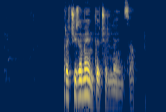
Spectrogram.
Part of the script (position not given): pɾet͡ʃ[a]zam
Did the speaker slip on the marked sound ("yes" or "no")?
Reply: yes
